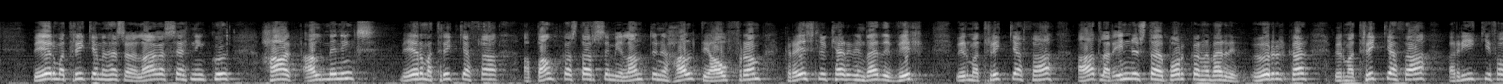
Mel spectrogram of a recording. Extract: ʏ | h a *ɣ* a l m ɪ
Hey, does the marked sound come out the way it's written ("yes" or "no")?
yes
